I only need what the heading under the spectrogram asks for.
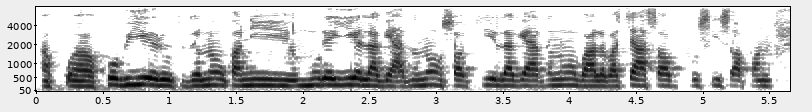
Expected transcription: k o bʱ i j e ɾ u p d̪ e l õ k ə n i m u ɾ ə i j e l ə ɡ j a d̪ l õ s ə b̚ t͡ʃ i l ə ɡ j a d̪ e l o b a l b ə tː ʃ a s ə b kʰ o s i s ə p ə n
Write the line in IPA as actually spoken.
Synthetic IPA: k o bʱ i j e ɾ u p d̪ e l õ k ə n i m u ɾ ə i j e l ə ɡ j a d̪ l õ s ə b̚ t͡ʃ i l ə ɡ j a d̪ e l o b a l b ə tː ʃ a s ə b kʰ u s i s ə p ə n

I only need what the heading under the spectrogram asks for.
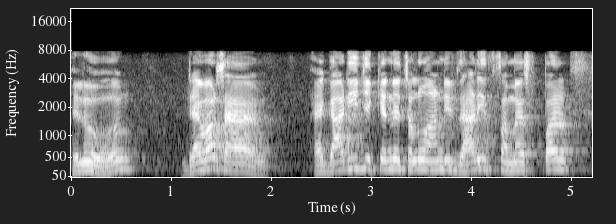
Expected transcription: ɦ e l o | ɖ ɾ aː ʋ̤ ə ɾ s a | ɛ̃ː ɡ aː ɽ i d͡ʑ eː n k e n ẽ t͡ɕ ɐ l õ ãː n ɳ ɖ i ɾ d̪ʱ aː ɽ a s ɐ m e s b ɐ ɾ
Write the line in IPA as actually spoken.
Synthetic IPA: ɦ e l o | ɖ ɾ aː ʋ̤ ə ɾ s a | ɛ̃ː ɡ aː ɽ i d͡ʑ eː k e n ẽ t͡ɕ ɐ l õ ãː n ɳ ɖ i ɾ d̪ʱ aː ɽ i s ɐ m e s p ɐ ɾ

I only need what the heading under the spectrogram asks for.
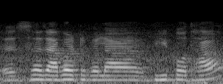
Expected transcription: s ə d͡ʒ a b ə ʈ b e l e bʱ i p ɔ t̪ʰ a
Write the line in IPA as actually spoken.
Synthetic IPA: s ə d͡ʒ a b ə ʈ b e l a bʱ i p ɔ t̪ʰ a

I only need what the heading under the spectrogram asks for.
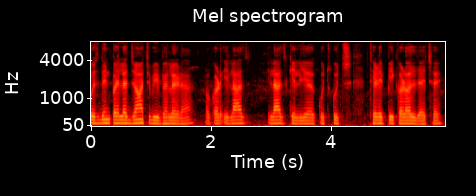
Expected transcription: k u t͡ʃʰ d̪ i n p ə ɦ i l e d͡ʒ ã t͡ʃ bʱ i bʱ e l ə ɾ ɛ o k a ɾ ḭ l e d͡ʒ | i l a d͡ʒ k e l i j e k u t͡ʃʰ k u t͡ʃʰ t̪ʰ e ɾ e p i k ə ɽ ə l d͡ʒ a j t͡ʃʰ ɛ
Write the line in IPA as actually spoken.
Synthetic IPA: k u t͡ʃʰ d̪ i n p ə ɦ i l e d͡ʒ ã t͡ʃ bʱ i bʱ e l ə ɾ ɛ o k ə ɾ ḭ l a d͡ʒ | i l a d͡ʒ k e l i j e k u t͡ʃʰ k u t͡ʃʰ t̪ʰ e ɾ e p i k ə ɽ ə l d͡ʒ a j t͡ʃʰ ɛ

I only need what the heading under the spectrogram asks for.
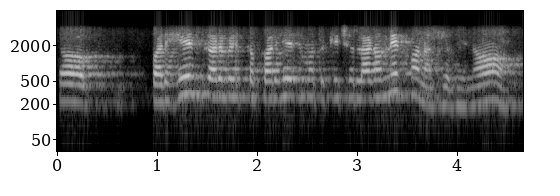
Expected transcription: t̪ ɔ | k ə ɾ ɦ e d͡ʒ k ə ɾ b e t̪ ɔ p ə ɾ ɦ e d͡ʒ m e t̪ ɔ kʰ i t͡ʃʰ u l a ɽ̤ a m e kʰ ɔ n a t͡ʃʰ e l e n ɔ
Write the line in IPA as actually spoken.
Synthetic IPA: t̪ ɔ | p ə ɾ ɦ e d͡ʒ k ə ɾ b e t̪ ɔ p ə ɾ ɦ e d͡ʒ m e t̪ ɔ k i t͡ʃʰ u l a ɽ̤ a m e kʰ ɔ n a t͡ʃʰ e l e n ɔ

